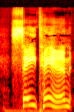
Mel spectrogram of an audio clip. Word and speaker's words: seitan: Palsy tweets here, the chicken stuff you're talking about is pronounced Seitan, and it's terrible.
